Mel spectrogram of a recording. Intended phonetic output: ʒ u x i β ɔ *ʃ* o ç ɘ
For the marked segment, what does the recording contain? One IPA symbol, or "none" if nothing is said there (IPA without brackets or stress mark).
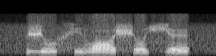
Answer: ʃ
